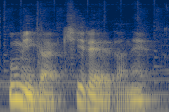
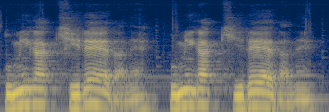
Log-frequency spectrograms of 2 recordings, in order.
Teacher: They both start off high and drop immediately after that first mora. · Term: atamadaka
